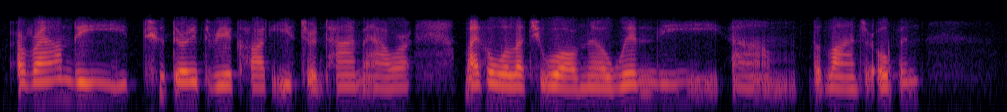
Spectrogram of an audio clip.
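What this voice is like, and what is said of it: Congested, strained voice. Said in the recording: “Please excuse my voice. I'm having issues with allergies and sinuses right now.”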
